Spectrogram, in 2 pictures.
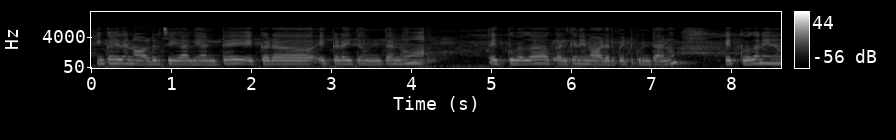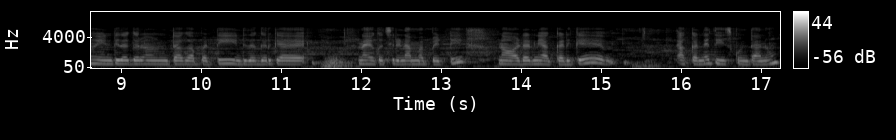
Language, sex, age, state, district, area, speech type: Telugu, female, 18-30, Telangana, Suryapet, urban, spontaneous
